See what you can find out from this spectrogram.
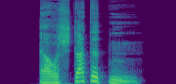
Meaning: inflection of erstatten: 1. first/third-person plural preterite 2. first/third-person plural subjunctive II
- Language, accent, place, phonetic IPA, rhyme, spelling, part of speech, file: German, Germany, Berlin, [ɛɐ̯ˈʃtatətn̩], -atətn̩, erstatteten, adjective / verb, De-erstatteten.ogg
